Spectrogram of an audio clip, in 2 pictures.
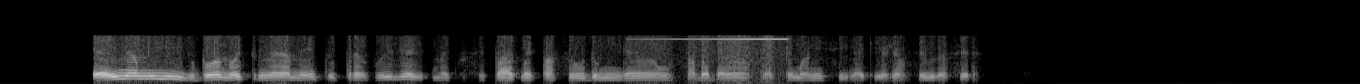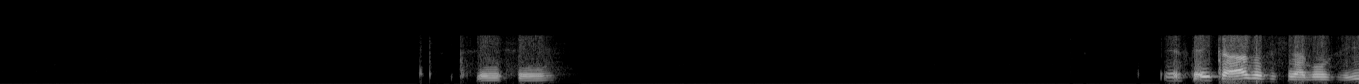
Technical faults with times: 0.00-27.20 G.726 ADPCM
6.26-7.92 loudspeaker feedback squeal

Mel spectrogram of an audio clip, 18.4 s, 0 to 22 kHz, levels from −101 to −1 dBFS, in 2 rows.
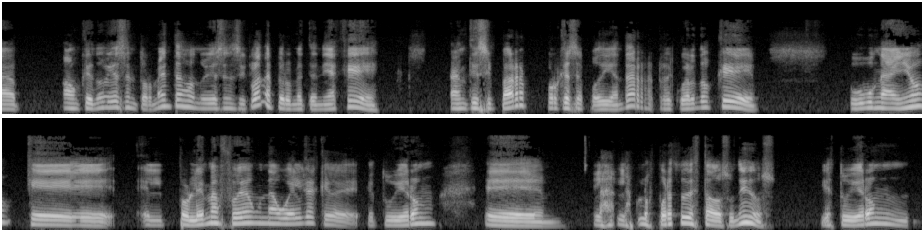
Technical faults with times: none

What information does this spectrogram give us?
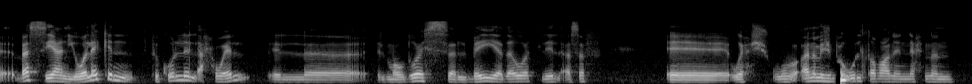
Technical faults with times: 8.34-8.40 speech suppressed in double talk
8.39-8.49 other side's voice leaking through

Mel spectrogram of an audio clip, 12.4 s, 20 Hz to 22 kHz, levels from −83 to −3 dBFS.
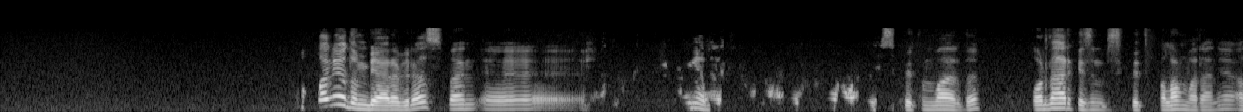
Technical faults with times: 5.86-6.25 other side's voice leaking through
6.45-8.89 speech suppressed in double talk
7.65-7.74 other side's voice leaking through
8.01-8.05 other side's voice leaking through
8.76-8.95 other side's voice leaking through

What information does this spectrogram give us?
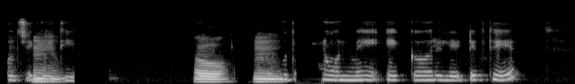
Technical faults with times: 0.02-0.09 speech suppressed in double talk
0.75-0.85 speech suppressed in double talk
1.10-1.14 echo leak
2.33-2.37 echo leak
2.49-3.25 speech suppressed in double talk

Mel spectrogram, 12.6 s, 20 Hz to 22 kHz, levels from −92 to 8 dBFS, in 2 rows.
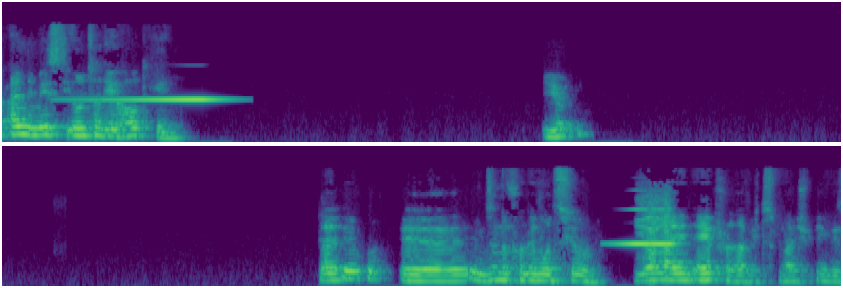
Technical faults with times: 0.36-1.88 loudspeaker feedback squeal
10.78-11.47 loudspeaker feedback squeal

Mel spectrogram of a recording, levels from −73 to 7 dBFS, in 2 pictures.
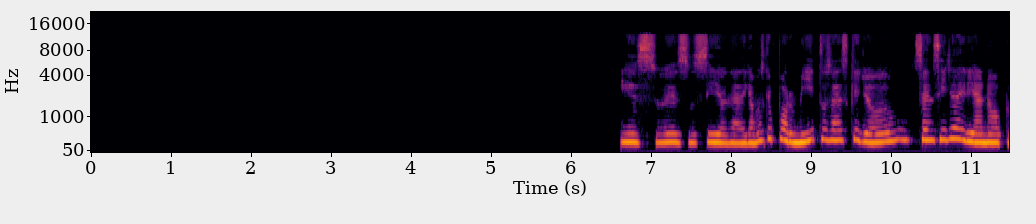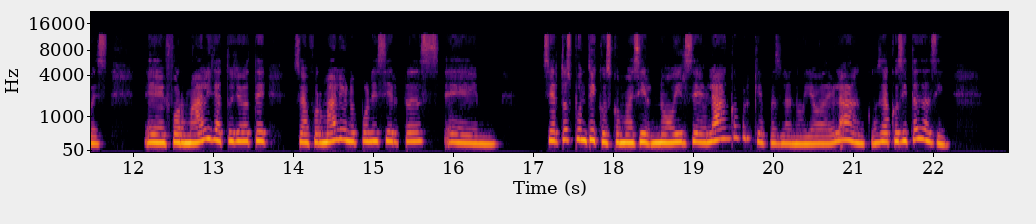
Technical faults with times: none

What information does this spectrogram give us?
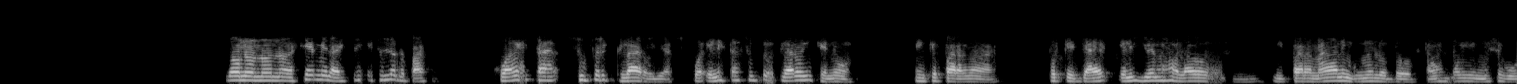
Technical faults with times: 0.00-15.17 G.729 codec
3.60-3.64 VoIP packet loss concealed by the speech codec
5.18-5.27 VoIP packet loss concealed by the speech codec
7.57-7.76 VoIP packet loss concealed by the speech codec
12.06-12.26 VoIP packet loss concealed by the speech codec
14.46-14.69 VoIP packet loss concealed by the speech codec

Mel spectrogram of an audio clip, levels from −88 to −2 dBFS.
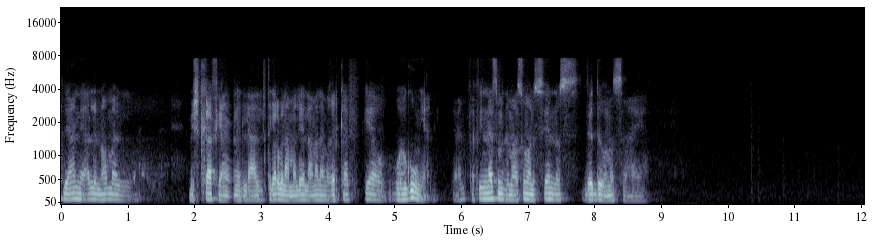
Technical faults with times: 0.91-1.58 echo leak
4.79-4.84 echo leak

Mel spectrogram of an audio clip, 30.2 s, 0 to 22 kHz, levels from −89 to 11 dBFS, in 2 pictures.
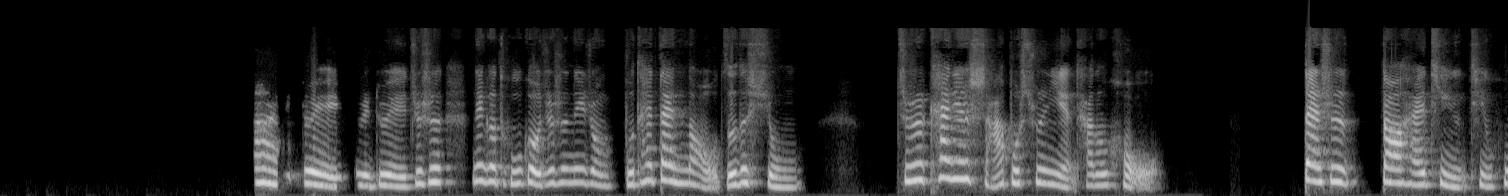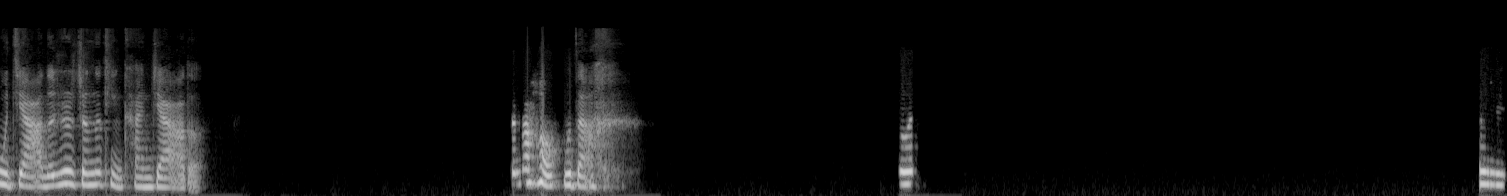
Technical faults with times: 3.11-3.15 hard clipping
7.29-7.33 hard clipping
13.06-13.13 hard clipping
20.35-20.77 hard clipping

